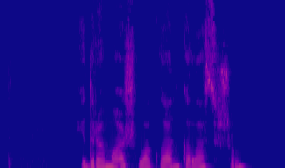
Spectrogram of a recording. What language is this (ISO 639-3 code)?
chm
